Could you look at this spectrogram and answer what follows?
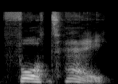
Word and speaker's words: forte: anxiety, No, anxiety is worry for the future. Fort. Yes, but it's pronounced forte. Forte. Yeah? It's a French word, forte.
